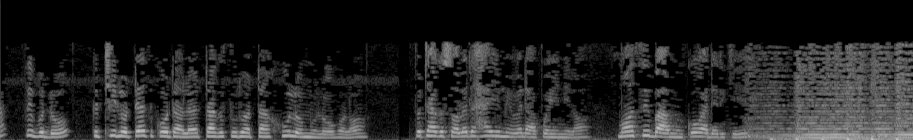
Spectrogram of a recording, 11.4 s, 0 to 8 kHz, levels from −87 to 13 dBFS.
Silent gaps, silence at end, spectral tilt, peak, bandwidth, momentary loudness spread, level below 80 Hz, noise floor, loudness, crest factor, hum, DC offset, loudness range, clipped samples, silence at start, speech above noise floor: none; 0 s; -10.5 dB/octave; -8 dBFS; 5.8 kHz; 11 LU; -34 dBFS; -58 dBFS; -25 LUFS; 16 dB; none; under 0.1%; 3 LU; under 0.1%; 0 s; 33 dB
